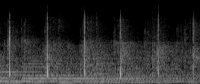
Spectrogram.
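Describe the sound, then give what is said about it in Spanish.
Steady, evenly spaced hand claps, about six sharp beats in two seconds, ring out clearly over a sustained musical drone in the background. “Un aplauso.”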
